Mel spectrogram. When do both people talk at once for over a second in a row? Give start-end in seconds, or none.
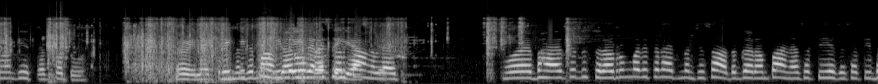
2.3-4.0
